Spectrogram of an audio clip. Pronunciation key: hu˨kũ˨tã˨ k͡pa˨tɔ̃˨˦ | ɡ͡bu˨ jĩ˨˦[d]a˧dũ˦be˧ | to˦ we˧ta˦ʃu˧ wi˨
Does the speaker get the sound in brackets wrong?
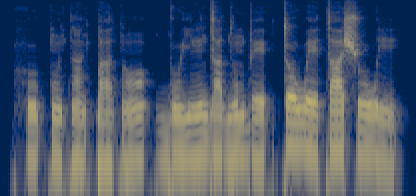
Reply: no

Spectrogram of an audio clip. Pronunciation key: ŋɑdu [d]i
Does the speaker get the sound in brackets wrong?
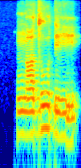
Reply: yes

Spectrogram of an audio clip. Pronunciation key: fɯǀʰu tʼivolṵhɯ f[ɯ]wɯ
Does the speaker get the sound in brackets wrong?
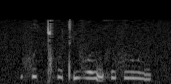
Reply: no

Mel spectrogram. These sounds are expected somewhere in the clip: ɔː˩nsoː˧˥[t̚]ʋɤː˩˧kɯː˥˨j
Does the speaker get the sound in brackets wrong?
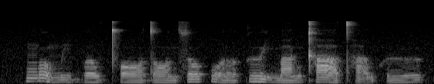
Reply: yes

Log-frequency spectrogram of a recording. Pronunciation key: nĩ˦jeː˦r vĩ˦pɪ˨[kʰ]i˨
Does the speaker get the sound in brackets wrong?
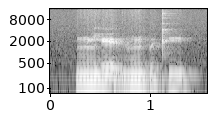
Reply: no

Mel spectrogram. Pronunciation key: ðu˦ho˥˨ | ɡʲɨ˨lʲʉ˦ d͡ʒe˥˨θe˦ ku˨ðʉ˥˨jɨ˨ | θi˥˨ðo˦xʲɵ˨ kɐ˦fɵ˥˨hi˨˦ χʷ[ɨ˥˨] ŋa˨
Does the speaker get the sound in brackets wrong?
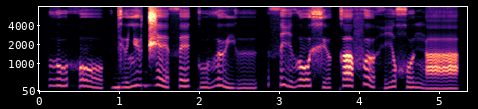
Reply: yes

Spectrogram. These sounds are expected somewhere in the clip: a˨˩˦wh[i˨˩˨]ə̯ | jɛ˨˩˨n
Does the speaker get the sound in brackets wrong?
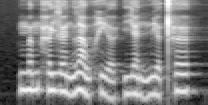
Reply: no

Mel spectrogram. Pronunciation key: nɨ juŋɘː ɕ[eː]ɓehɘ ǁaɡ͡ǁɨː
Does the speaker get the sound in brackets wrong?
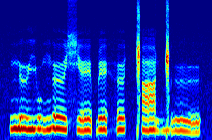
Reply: no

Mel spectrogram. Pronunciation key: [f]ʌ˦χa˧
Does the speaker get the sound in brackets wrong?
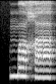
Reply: yes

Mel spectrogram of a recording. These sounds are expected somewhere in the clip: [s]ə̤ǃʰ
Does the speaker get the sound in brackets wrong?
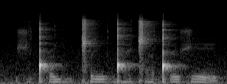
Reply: yes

